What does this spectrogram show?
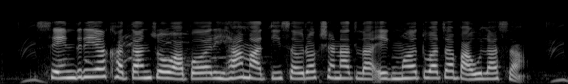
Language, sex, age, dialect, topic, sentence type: Marathi, female, 25-30, Southern Konkan, agriculture, statement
